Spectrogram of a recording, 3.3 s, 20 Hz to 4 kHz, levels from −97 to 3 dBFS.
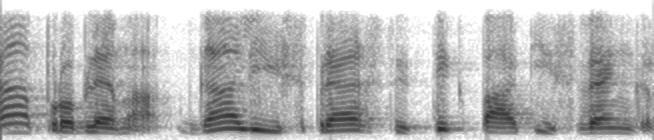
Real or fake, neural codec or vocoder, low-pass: real; none; 3.6 kHz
